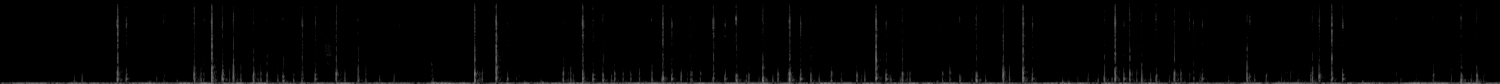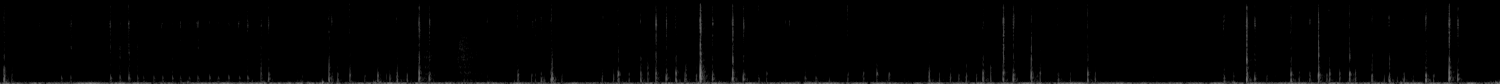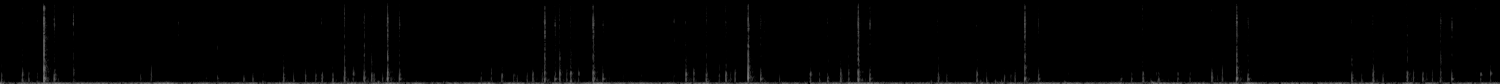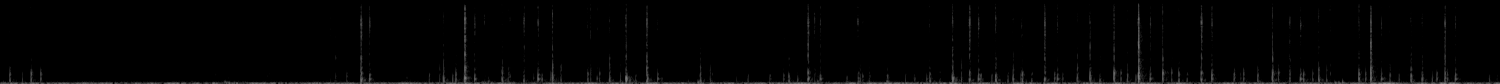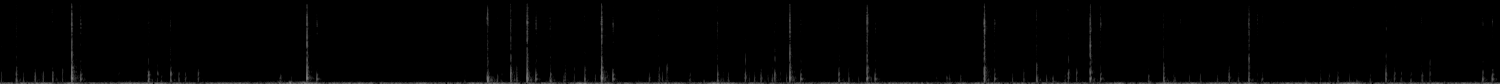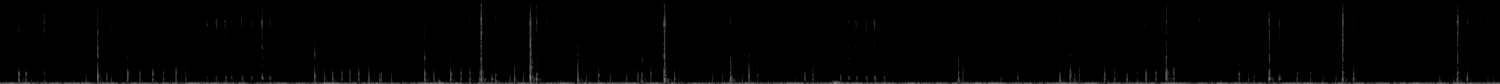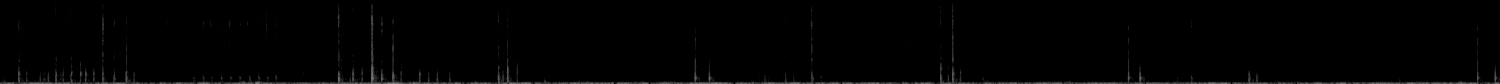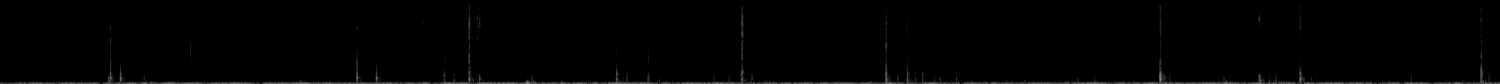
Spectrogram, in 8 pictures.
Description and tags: A person typing on a keyboard.
Clacking, Clicking, Keyboard, Typing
